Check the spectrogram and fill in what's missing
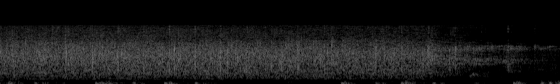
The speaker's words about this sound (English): A round of applause for them, if you would.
